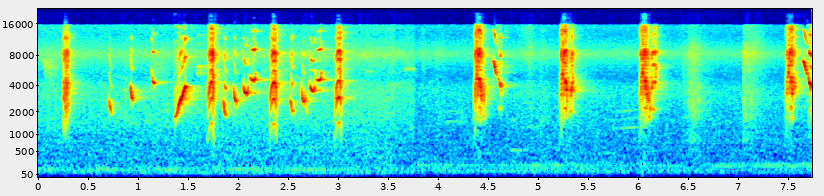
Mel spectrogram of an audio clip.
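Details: Morning song of a Long-tailed shrike, used as a lure to get silent birds singing back. Sweeping whistled slurs and sharp clicks run together, then spaced single harsh notes about once a second.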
